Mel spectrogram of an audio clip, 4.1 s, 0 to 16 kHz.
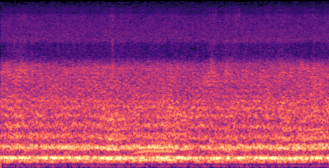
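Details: Honey bees feasting at a 3D printed tabletop feeder in a Colorado garage during an unusually warm 60-degree January. A steady, dense, low drone of many wings hums continuously with layered overtones.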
